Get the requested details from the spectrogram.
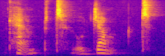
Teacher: When you have a voiceless sound like camp at the end of a word, you put ED, it sounds like a T, camped or jumped.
